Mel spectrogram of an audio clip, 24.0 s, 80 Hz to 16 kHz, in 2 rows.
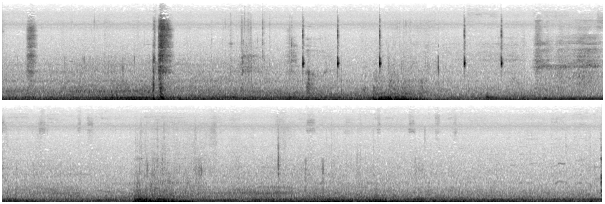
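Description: Cabin sound of a Range Rover Sport SDV6's 3.0-litre V6 diesel driving slowly through town: a low engine and road rumble that swells twice. A sharp noise comes about three seconds in, and the turn indicator ticks about once every three-quarters of a second for a few seconds in the middle.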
